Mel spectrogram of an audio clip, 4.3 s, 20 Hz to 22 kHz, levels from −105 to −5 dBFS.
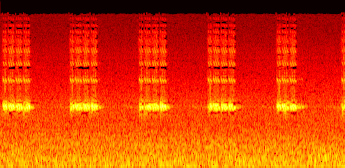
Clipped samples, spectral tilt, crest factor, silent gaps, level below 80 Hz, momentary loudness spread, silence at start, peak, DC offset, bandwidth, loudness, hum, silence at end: under 0.1%; -3 dB/octave; 18 dB; none; -44 dBFS; 16 LU; 0 s; -8 dBFS; under 0.1%; 16.5 kHz; -24 LUFS; none; 0 s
